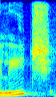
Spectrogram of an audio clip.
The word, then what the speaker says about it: Lich: the record please State your full name and spell it out Leach l-i-c-h do you swear that the evidence to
